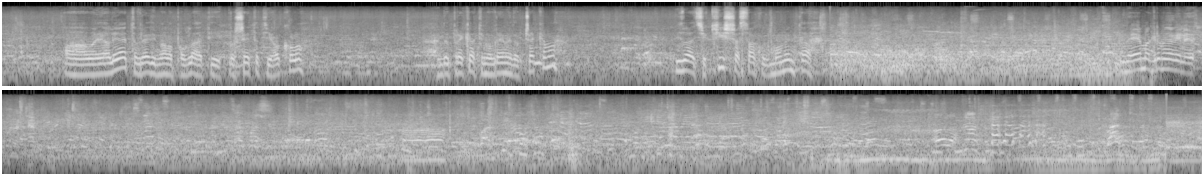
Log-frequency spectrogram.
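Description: Men and women chatter nearby in an outdoor crowd.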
